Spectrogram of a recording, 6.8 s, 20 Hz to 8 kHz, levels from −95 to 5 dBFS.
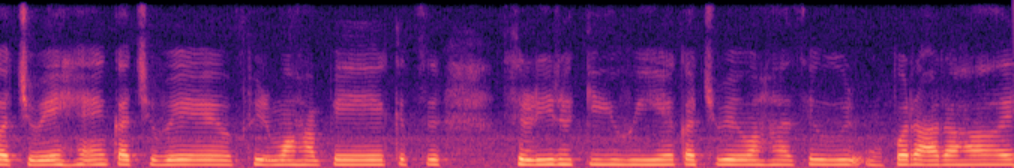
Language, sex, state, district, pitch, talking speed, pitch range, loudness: Hindi, female, Chandigarh, Chandigarh, 220 Hz, 160 wpm, 215-225 Hz, -16 LUFS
